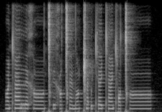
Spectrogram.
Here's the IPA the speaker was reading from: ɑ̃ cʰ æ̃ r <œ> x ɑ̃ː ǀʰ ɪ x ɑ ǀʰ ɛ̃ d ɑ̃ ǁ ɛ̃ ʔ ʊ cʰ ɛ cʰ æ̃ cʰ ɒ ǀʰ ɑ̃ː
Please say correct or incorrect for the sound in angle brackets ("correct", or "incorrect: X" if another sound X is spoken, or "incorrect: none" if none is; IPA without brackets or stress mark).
incorrect: ɛ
